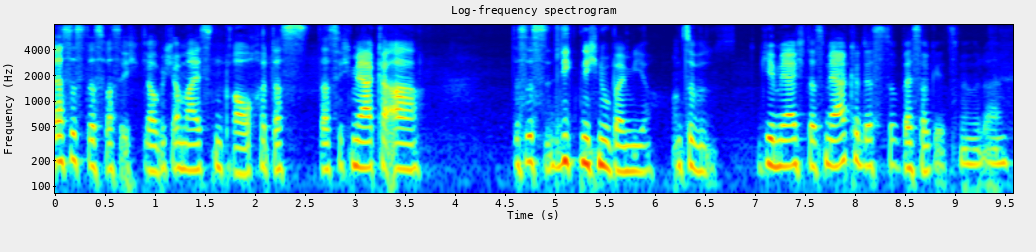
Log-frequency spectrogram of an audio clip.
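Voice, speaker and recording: Pitched fairly low with vocal fry, a woman talks at a moderate pace with fairly even intonation and big swings in loudness, on a very clean recording with a silent background. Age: 30s. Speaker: podcast co-host, journalist. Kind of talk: casual chat. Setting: studio.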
